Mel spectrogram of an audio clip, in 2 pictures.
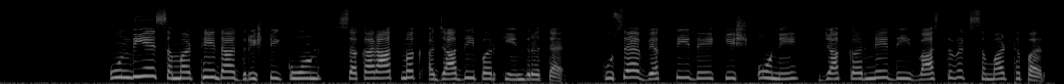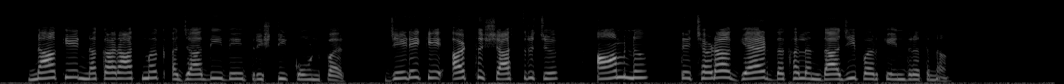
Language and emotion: Dogri, neutral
